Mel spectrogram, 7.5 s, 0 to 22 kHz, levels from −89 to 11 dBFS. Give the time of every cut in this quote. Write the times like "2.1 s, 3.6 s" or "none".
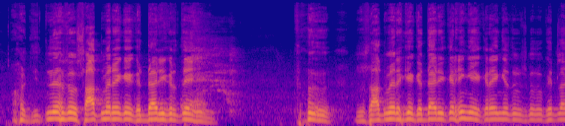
none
